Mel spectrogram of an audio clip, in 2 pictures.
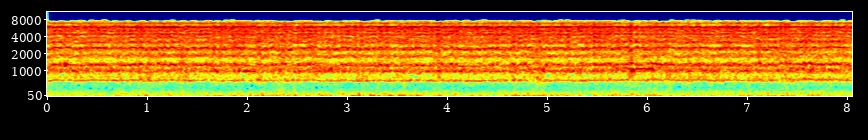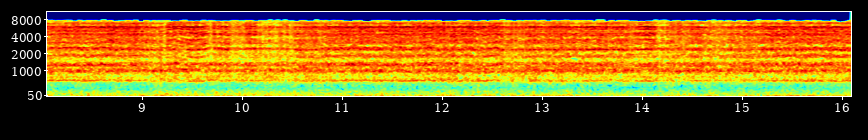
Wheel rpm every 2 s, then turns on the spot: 160, 160, 160, 170, 160, 160, 160, 160.
none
